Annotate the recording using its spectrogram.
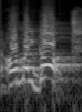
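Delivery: high, loud burst of alarm; exclaiming. Shown as a demonstration. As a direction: cry it out as a shocked exclamation. Acting out meaning of oh dear.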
